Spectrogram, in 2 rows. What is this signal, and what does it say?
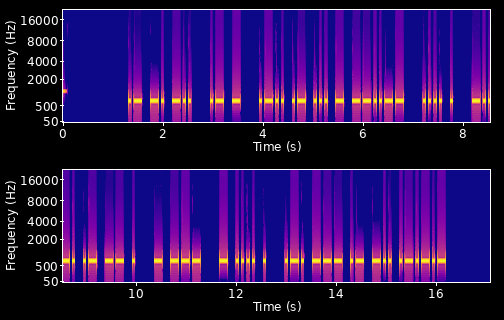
Morse code, heard as a keyed tone, about 22 wpm, 700 Hz. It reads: AND AT LAST, HE CAME TO THE ROAD.
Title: Sentences from Top 1000 Words - Review Part 2 - 22wpm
